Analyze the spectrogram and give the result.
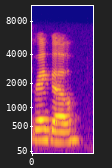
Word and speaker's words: Rago: Almost. Rago. It's like I used to spell it like R-A-Y-G-O, just so that people wouldn't mess it up.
